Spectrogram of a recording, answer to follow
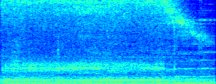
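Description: A Worx GT cordless string trimmer running steadily: an even motor whine with one held tone over the whir of the spinning line. It starts abruptly and turns muffled near the end.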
